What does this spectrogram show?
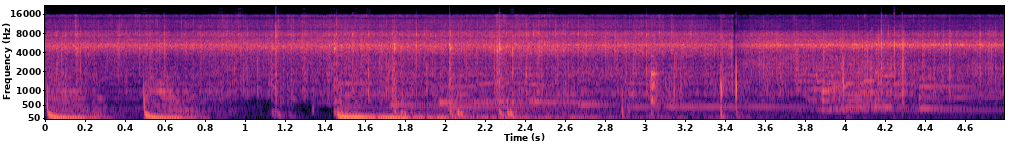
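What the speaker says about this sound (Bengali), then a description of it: "ওই শাকটা দিয়ে দেব। এটাও কিছুক্ষণ নাড়বো, তারপরে নামাবো।" Chopped greens frying and being stirred in a hot pan, a constant sizzle broken by repeated scraping strokes of a spatula against the metal, close and fairly loud.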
